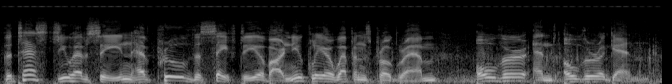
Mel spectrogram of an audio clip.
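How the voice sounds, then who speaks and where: An American man reading scripted narration for a mid-century instructional film in an authoritative, measured, emphatic way. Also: mid-range voice, big pitch swings, slight background noise, rough recording.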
